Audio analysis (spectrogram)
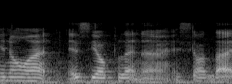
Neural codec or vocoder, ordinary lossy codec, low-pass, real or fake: none; none; 7.2 kHz; real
